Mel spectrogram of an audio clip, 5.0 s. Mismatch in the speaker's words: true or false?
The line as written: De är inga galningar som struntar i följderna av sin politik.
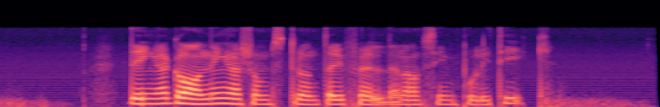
false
